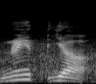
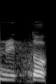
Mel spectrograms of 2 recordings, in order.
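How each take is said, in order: First: The word ends with a 'tya' sound. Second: The word ends with a 'tto' sound. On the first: This is the Sanskrit pronunciation. "সংস্কৃত উচ্চারণটা হবে নৃত্যা" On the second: This is the Bengali pronunciation. "বাংলায় বললে"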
